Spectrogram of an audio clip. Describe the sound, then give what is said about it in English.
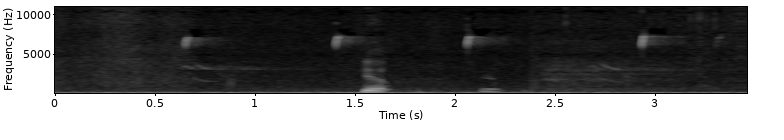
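A cardinal in a tree gives short, sharp high peeps, about four spaced a second or so apart, fairly faint over a low outdoor rumble, with a brief murmur in the middle. “Oh, cardinal, right there. Right in the tree. That's probably who's making that little peep.”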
